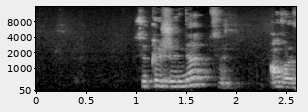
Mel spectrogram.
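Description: A woman reads aloud into a microphone.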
